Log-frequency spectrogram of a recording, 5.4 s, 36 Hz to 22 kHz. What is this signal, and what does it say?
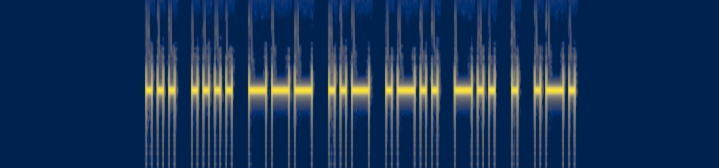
Morse code, heard as a keyed tone, about 28 wpm, 700 Hz. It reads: SHOULDER
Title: Top 1501-1750 Words 28wpm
